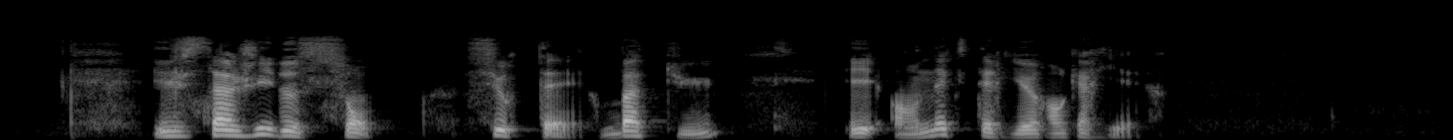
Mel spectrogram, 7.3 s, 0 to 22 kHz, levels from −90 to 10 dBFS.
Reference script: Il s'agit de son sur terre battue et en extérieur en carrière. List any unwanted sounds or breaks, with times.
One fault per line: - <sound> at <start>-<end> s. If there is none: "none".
none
